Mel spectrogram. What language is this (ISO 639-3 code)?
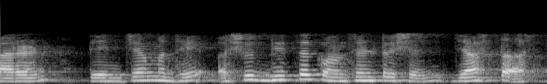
mar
